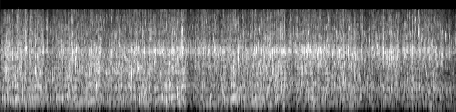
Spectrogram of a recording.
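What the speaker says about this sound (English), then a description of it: "What I've done here is just stuck the bilge pump in the sump here and then got the outlet going into a waste" A bilge pump pushes sludgy water out of a steel trawler's sump into a waste container, a loud continuous gushing and trickling stream, close up and steady throughout, with no talking.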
